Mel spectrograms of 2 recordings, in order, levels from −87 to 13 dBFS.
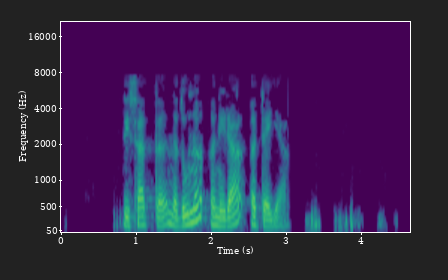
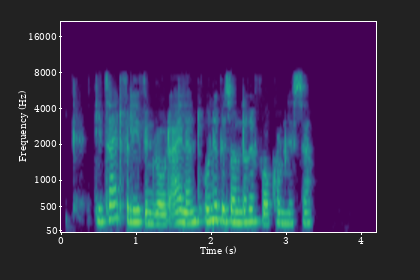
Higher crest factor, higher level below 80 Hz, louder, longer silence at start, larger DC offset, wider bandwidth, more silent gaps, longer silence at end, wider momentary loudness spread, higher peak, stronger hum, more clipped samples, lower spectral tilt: about the same, 18 dB vs 14 dB; about the same, -60 dBFS vs -56 dBFS; second, -18 LUFS vs -15 LUFS; first, 0.85 s vs 0.15 s; neither; about the same, 7.8 kHz vs 8.2 kHz; first, 3.13-3.25 s, 3.49-3.63 s vs none; about the same, 0.9 s vs 0.85 s; first, 19 LU vs 9 LU; about the same, -2 dBFS vs -2 dBFS; neither; neither; first, -7 dB/octave vs -5.5 dB/octave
